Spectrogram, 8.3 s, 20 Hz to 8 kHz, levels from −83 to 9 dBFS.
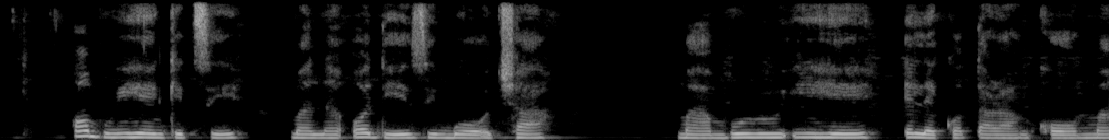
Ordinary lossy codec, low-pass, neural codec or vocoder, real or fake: none; none; none; real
